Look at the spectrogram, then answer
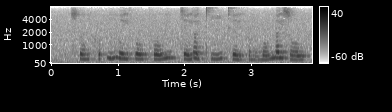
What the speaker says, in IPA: t͡sʰ ɵ˨˩ n h ʊ˨˥ k̚ ɪ˨˥ ŋ m e˨ j f o˨ w pʰ o˨˥ w ŋ ʊ˥ k̚ s e˨˥ j ɐ˧ j t̪ʰ iː˨˥ kʰ e˨˩ j h ʊ˨˩ ŋ m o˨˥ w n̪ ɐ˥ j s o˨ w

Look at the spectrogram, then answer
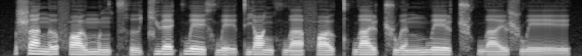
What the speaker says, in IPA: ʂ a˥˨ n ɤ˦ f ɑ˨˦ ʊ̯ m ʊ˨˦ ŋ t͡sʰ ɹ̩˨˩ t͡ɕ ɥ ɛ˦ k w e˥˨ ɪ̯ x w ḛ˨˩ ɪ̯ t̪ j ɑ˥˨ ŋ x w ä˨˦ f ɑ˨˦ ʊ̯ kʰ w a˦ ɪ̯ ʈ͡ʂ w ə˨˦ n m w e˥˨ ɪ̯ ʈ͡ʂʰ w a˨˦ ɪ̯ ʂ w ḛ˨˩ ɪ̯

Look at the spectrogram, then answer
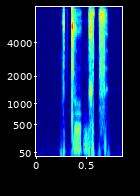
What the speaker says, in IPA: t o ɡ ɐ t͡s

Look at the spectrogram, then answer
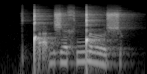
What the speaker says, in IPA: ǃ a̰ ɡ ʒ ɛ x ŋ͡ǃ ə˞ ʃ

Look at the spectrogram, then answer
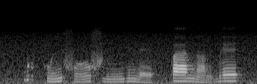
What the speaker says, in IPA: ɓ u˦ kʷ ĩ˨˦ f oː˨˦ f i˧ m ŋ i˦ n ɛ˨ | p aː˦ n ã˨ ɡ͡b ɛ˦

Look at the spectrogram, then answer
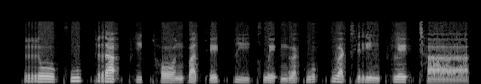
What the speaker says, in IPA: r oː˧ kʰ w u˥˩ k̚ p r a˦˥ ʔ pʰ i˨˩ t̚ h ɔː˩˦ n p a˨˩ t̚ ʔ eː˦˥ k̚ p iː˩˦ kʰ w e˨˩ ʔ m u˨˩ a̯ k w o˦˥ k̚ p u˧ a̯ kʰ r i˨˩ n pʰ l e˥˩ ʔ tʰ aː˨˩

